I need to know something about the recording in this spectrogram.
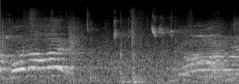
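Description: A football thudding as it is kicked and bounces on a hard court, a few sharp knocks about a second in, after players' shouts.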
